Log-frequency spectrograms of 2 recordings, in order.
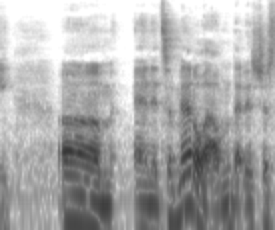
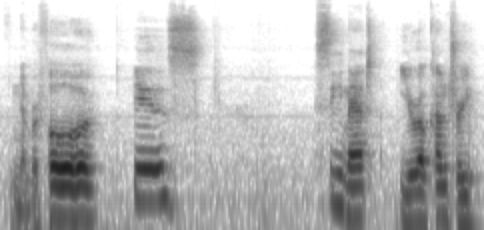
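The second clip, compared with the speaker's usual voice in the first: drawn out, louder, slow announcer reveal; dramatic countdown; 3 semitones higher, 8 dB louder, slower than usual. Pretend. Host unveils number four to viewers, slow louder drumroll voice. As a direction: build suspense like a game show host.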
